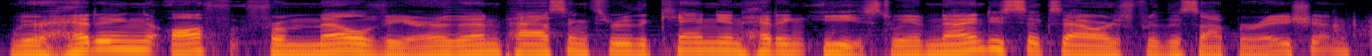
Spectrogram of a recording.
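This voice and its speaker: A man's voice: on the high side, normal speed, darkish tone. Man reading game dialogue over music. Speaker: video game commentator reading subtitles aloud. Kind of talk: dramatic read-aloud of game dialogue.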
